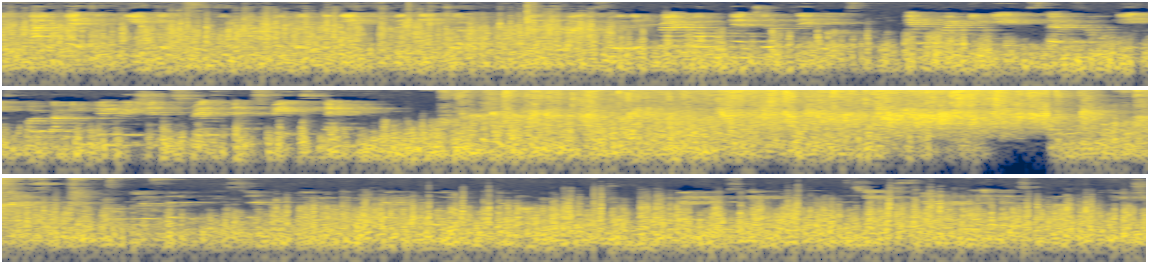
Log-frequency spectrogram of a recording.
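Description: A young girl speaks clearly into a microphone in an echoing room.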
